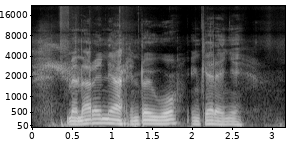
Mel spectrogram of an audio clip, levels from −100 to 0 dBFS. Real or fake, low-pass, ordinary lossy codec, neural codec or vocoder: real; none; none; none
